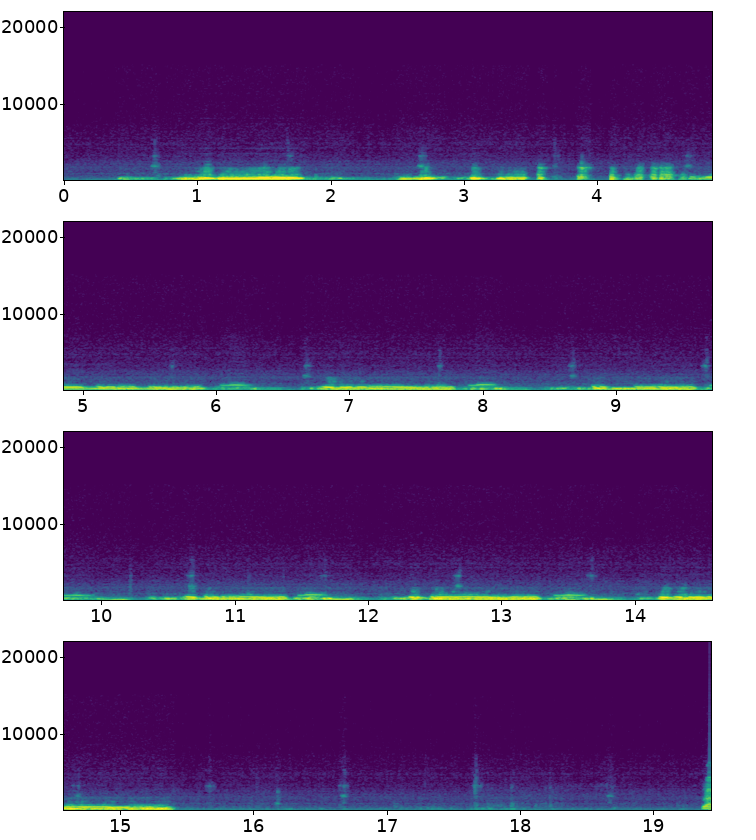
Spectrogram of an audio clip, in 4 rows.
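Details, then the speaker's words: Severe wheezing from an asthma attack heard by stethoscope on a patient's lungs despite 8 mg IV Decadron and nebulized albuterol–ipratropium (DuoNeb); breathing 40-plus per minute with intercostal and suprasternal retractions. "sounded pretty terrible right and that's after giving the patient decadron we gave 8 milligrams IV"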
